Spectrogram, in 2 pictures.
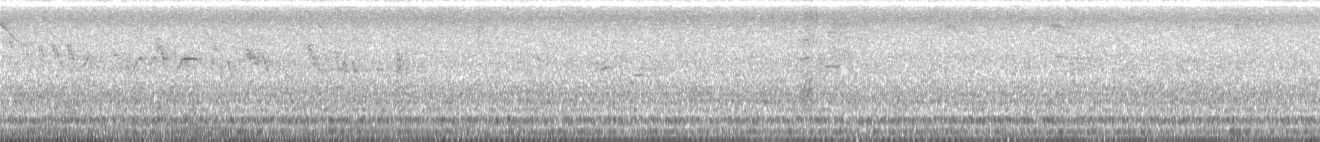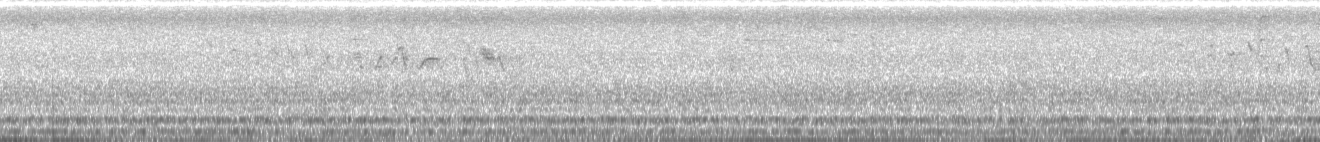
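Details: Sudden swarm of honeybees on a fine-weather day, later handled by a beekeeper. A thick, unbroken low hum of many wingbeats fills the whole stretch, with a few faint high chirps in the background.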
